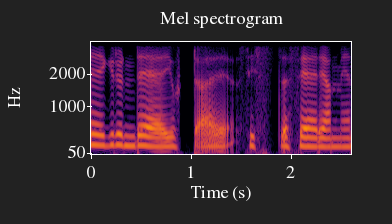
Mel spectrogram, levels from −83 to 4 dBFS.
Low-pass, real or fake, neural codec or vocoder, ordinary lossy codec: 3.6 kHz; real; none; none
